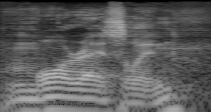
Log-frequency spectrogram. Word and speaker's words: Morezlyn: And the one that I made up just by juggling loads of letters up, More Reslin. More Reslin? Well, it's spelled Morezlyn. Oh, God, okay. the hipster way, yeah. So Morslin, whatever you want to call it.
